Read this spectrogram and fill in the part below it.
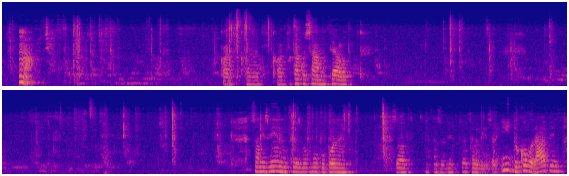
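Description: Paper crinkles and rustles in a girl's hands.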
